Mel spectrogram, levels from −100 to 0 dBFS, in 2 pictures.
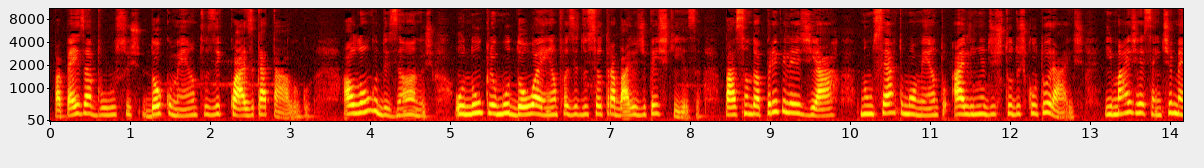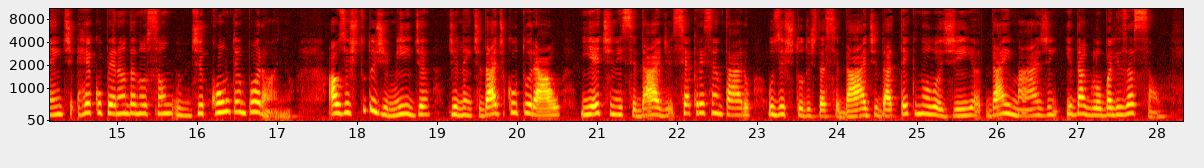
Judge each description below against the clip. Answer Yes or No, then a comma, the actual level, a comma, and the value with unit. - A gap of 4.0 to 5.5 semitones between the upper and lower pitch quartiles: No, average, 3.3 semitones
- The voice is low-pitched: No, high, 230 Hz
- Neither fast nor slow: Yes, average, 130 wpm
